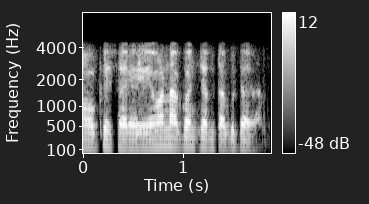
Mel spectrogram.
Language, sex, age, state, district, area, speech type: Telugu, male, 18-30, Telangana, Yadadri Bhuvanagiri, urban, conversation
